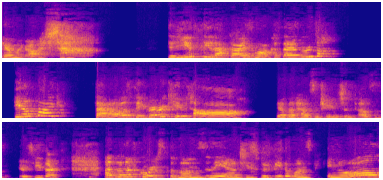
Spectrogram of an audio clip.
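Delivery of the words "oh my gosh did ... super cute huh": put-on high, excited girly gossip; gushing teenage girl. Teenage girls gossiping about their crushes, gushing. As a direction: imitate a teen gushing over her crush. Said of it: "too busy talking about their crushes".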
